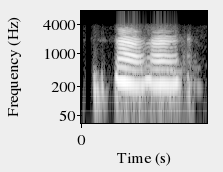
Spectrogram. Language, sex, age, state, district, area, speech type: Malayalam, female, 18-30, Kerala, Alappuzha, rural, conversation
